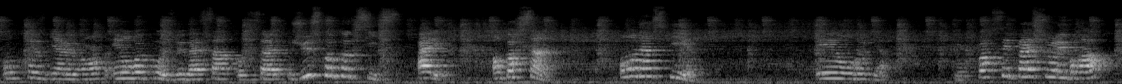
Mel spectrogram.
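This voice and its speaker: A woman instructor with a high, expressive, unhurried voice leads a live Pilates and yoga class, cueing breaths and movements step by step. The room is very echoey, the mic is far off, and music plays behind her.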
